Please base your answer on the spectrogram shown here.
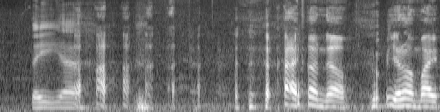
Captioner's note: laughs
